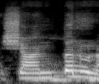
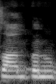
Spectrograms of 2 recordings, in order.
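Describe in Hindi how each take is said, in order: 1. यह नाम मानक लहजे में बोला गया है। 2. यह नाम बघेली लहजे में बोला गया है। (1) "हमारा शा, शांतनु नाम है" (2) "प्रांतीय जब भाषाओं का एक्सेंट आता है तब ओका शांतनु कही"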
